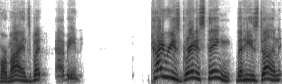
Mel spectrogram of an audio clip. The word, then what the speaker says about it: Kyrie: Jason Impender writes in Jason it's pronounced Kyrie.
